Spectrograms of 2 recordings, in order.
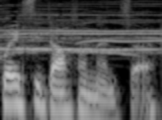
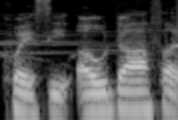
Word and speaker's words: Kwesi Adofo-Mensah: Kwesi Adofo-Mensah. Sounds like they cut off that first O. So it's not Kwesi Odafa. It sounds like it's Kwesi Adofo-Mensah.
